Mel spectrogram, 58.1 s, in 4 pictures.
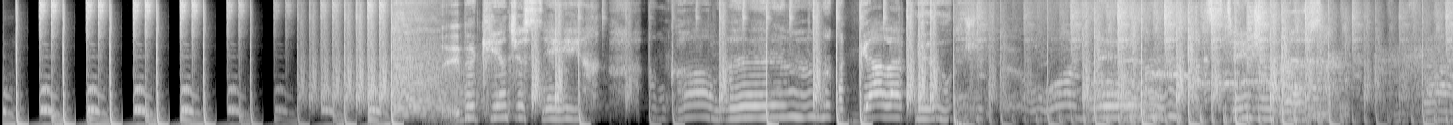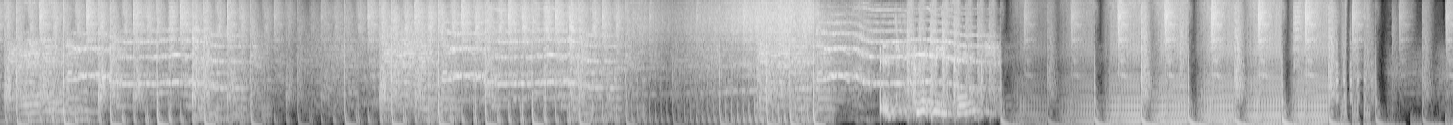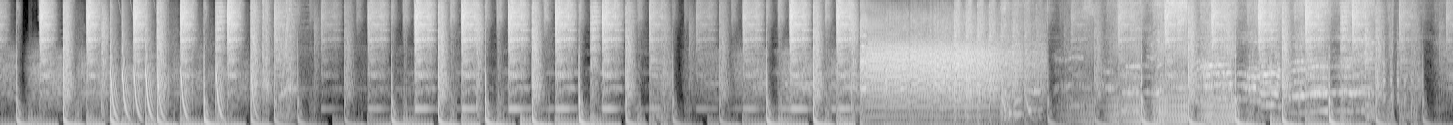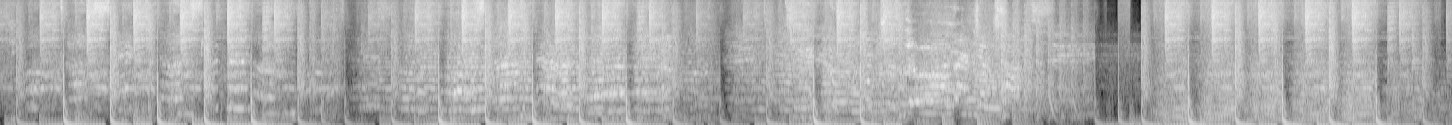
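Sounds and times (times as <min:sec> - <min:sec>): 
tech house track: 0:00.0 - 0:58.1.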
